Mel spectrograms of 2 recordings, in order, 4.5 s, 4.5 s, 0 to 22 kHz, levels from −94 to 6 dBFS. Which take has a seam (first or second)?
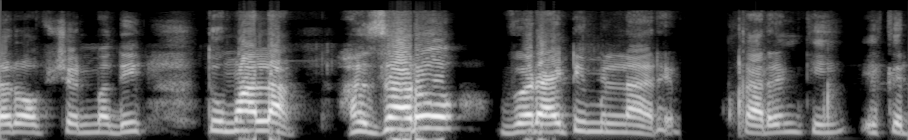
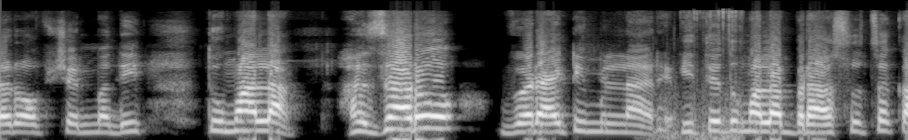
second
